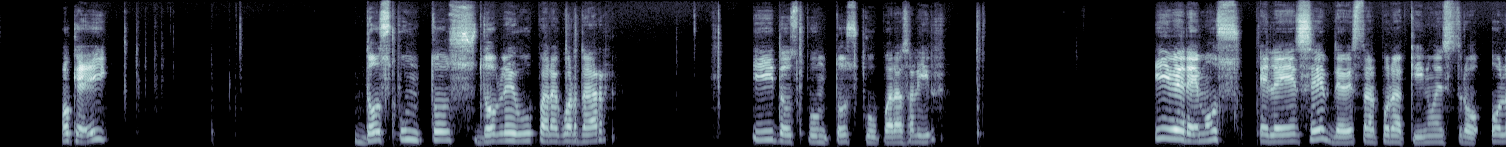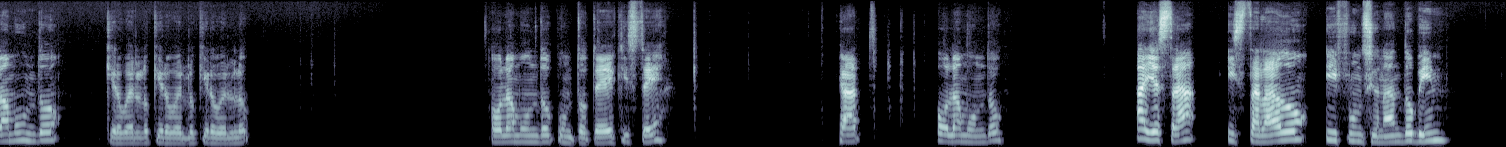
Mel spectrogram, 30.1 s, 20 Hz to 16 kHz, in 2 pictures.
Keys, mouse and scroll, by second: 0.9-2.0 typing, 3.3-6.0 typing, 7.4-8.9 typing, 11.8-12.8 typing, 20.3 click, 21.2 click, 21.9-24.3 typing, 24.4 Return, 28.6-29.3 scroll down 1, 29.3 scroll down 1, 29.9 scroll down 1.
